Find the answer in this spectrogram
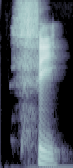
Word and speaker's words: fais: Tu fais. So there's always a silent ending, but I'm not going to cover that here because it's spoken French, so we don't say silent letters here.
